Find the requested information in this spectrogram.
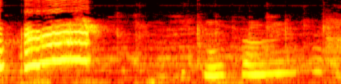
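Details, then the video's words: Parrot talking: a loud harmonic vocalisation at the start with rising and falling voice-like tones, then quieter speech-like syllables with gliding pitch. "parrot talking"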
